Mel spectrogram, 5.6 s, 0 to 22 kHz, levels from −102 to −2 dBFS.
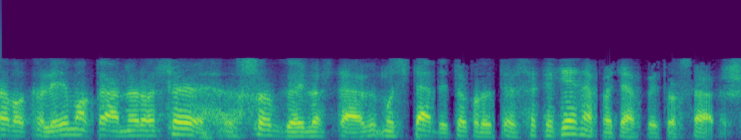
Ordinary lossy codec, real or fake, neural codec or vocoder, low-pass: AAC, 16 kbps; fake; codec, 16 kHz, 0.8 kbps, ZipCodec; 7.2 kHz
